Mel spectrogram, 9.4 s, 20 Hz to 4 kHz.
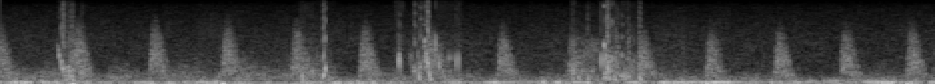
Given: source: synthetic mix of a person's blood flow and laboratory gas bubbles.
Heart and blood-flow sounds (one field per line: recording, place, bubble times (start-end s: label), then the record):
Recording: Doppler ultrasound of blood flow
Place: subclavian vein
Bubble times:
0.56-0.92 s: bubbles
2.99-3.34 s: bubbles
3.94-4.04 s: bubbles
4.08-4.62 s: bubbles
5.68-6.46 s: bubbles
From the record:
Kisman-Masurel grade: 222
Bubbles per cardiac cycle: several, 3 to 8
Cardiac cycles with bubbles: 10 to 50%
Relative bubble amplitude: moderate (0.250 to 0.450)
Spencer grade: 2 (many but less than half of the cardiac periods contain bubble signals, singularly or in groups)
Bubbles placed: anywhere in the cardiac cycle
